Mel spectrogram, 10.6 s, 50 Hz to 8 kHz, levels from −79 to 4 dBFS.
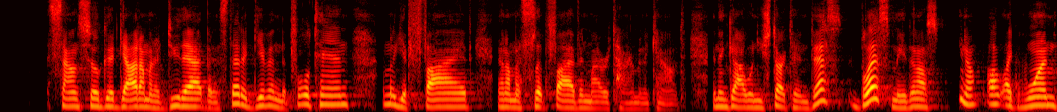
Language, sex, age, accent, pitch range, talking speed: English, male, 30-49, American, 145-195 Hz, 280 wpm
